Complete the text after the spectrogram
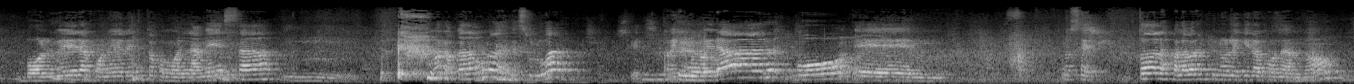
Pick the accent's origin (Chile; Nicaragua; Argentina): Argentina; Buenos Aires; soy de Buenos Aires, pero igual mis ancestros eran iguales a ustedes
